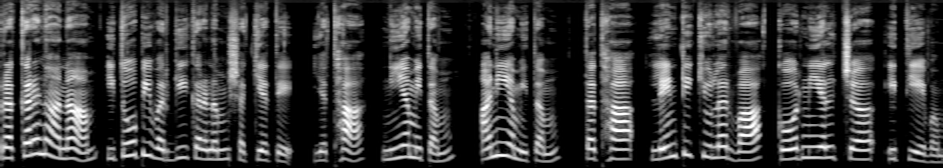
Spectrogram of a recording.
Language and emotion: Sanskrit, neutral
